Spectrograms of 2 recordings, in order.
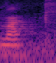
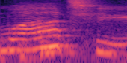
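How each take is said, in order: First: The middle consonant is a 'kh' sound. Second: The middle consonant is a 'ch' sound. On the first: The speaker calls it wrong. "তোমাদের ভাইয়া কোনোদিনও মাছিরে মাছি বলে না" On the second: The speaker calls it right. "It's মাছি not মাখি"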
